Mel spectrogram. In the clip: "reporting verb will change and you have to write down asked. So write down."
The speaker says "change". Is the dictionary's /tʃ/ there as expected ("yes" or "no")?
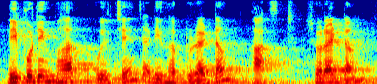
yes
